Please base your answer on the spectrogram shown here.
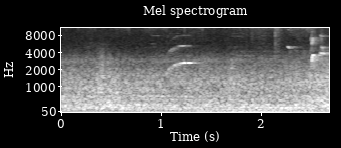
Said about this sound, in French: J'entends les oiseaux.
